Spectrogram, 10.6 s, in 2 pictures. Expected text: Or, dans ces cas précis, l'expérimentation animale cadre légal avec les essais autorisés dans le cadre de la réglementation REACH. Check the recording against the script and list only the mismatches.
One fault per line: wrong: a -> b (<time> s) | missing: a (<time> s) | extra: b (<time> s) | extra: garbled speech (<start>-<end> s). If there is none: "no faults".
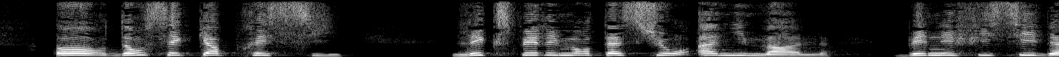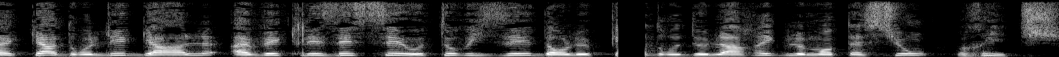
extra: bénéficie d'un (4.5 s)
